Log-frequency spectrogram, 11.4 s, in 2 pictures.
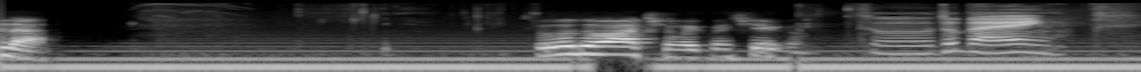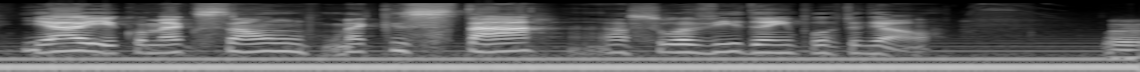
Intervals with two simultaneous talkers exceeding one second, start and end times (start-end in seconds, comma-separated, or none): none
